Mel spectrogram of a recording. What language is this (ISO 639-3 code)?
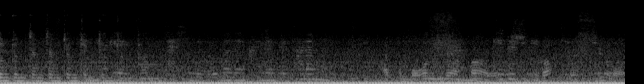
kor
